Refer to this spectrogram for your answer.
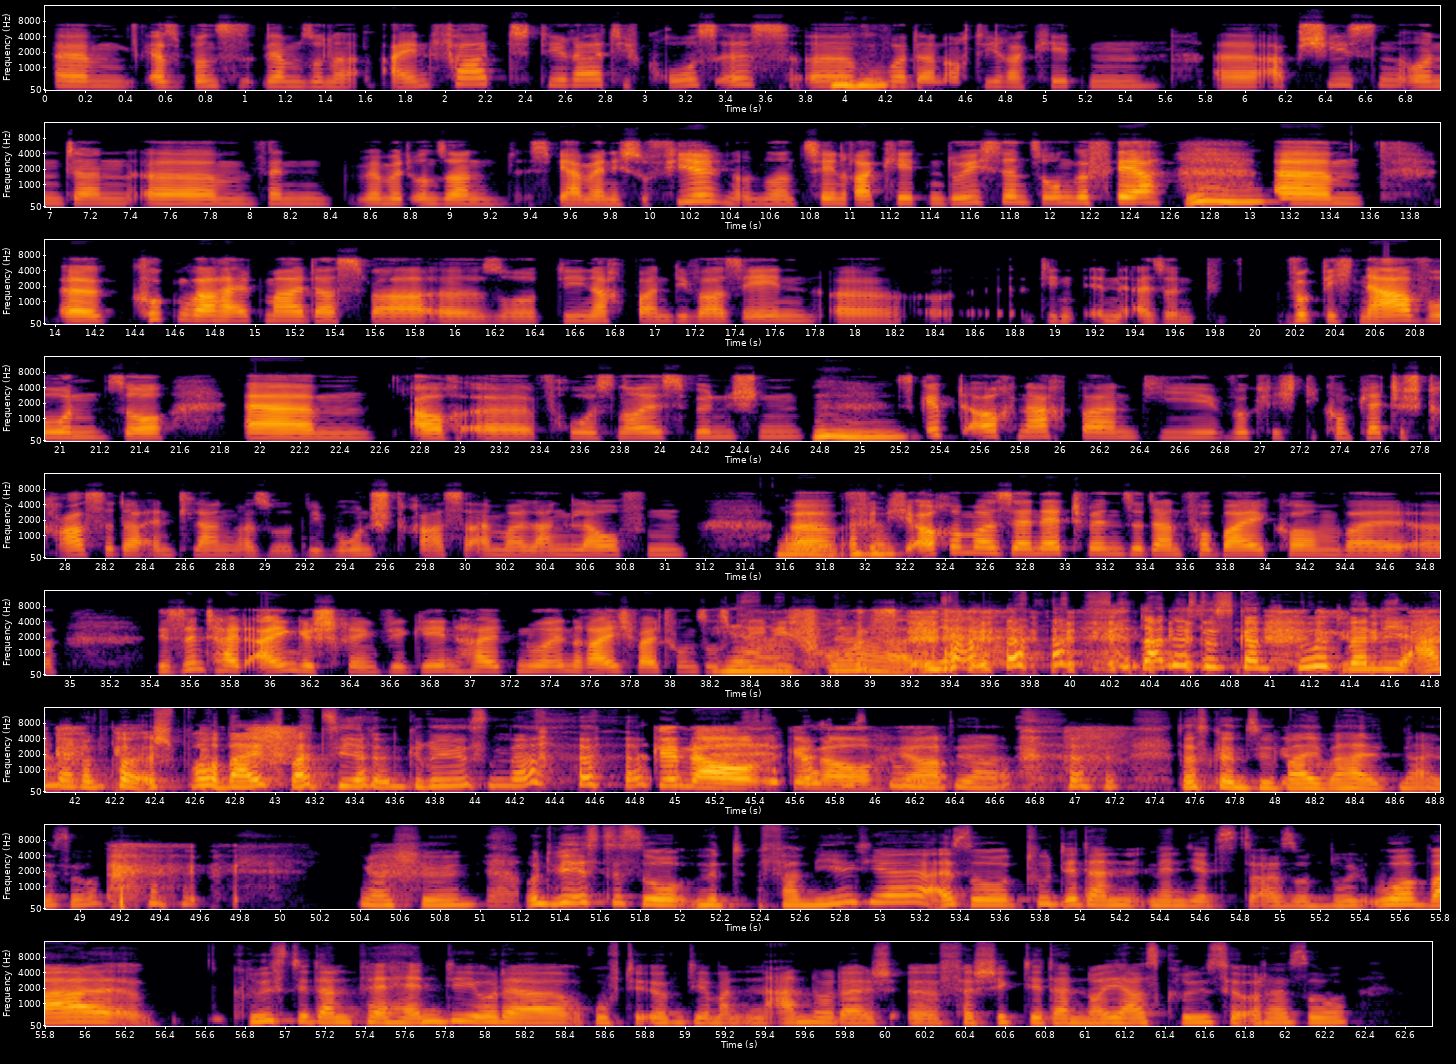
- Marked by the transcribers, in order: laughing while speaking: "ungefähr"; other noise; laughing while speaking: "Ja"; laugh; joyful: "Dann ist es ganz gut … und grüßen, ne?"; laughing while speaking: "Babyfons"; laugh; giggle; giggle
- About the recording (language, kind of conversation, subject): German, podcast, Wie feiert ihr Silvester und Neujahr?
